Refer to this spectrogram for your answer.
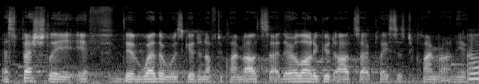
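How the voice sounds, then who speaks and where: A man speaks with monotone, flat intonation. Faint music plays in the background. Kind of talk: interview answer. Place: gym.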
